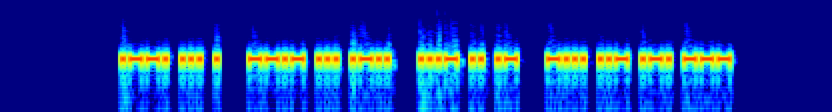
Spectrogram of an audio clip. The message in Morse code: PSE QSL VIA BURO

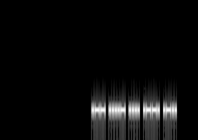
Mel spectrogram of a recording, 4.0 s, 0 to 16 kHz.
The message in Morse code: W4HPL

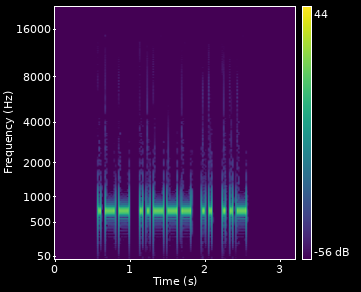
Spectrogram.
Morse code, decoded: W2IU

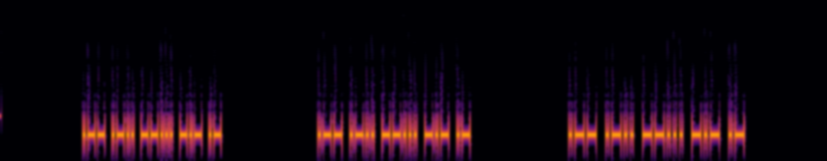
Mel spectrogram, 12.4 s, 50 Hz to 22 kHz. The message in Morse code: WL7KA WL7KA WL7KA

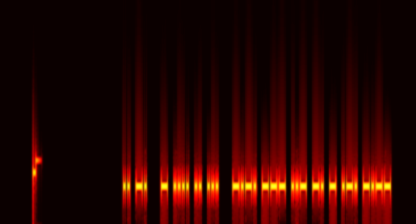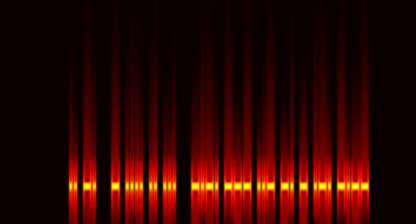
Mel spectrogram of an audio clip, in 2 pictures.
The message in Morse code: IN THIS COUNTRY IN THIS COUNTRY

